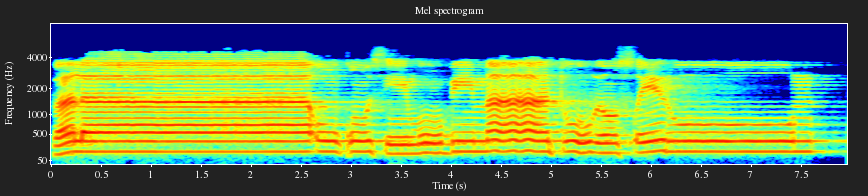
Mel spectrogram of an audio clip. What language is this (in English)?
Arabic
